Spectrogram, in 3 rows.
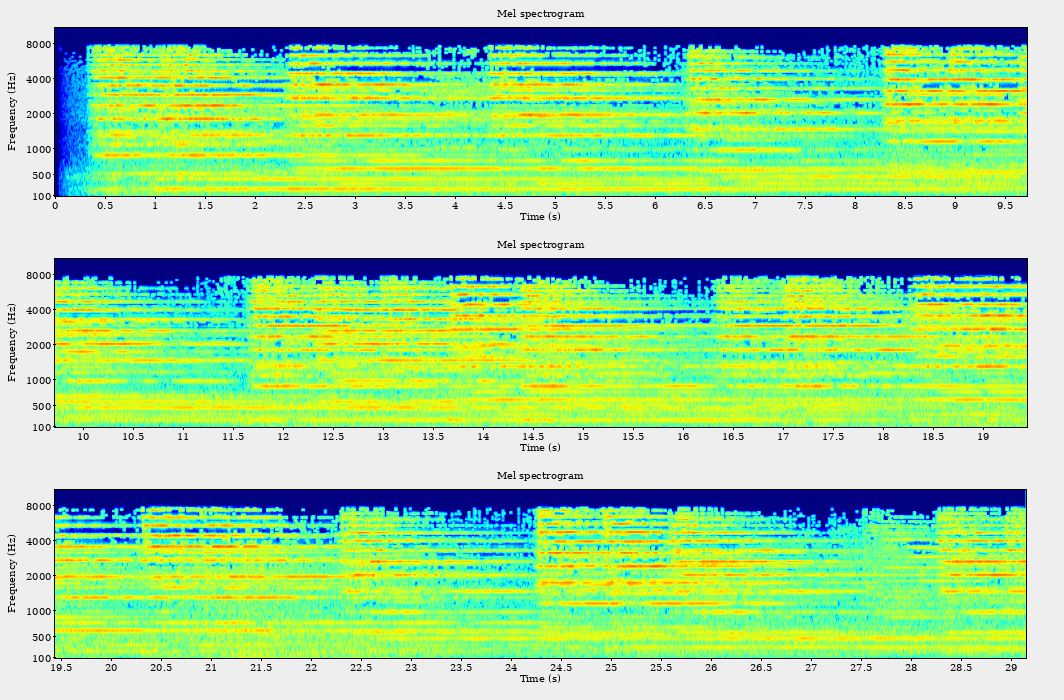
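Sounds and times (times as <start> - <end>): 
bells ringing: 0.2 - 29.1.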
